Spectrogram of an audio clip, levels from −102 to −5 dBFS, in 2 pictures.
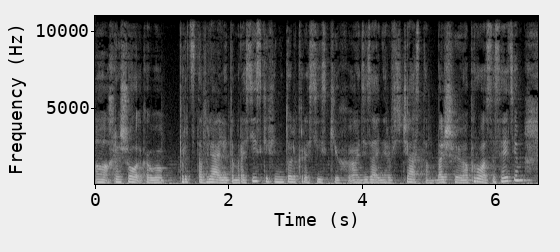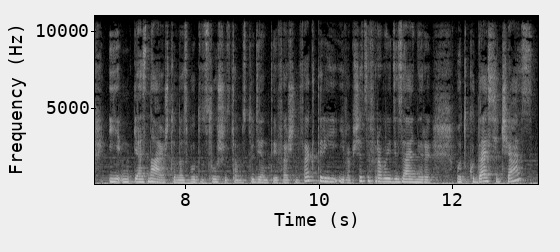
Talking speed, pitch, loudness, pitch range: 160 wpm, 175 Hz, -37 LUFS, 155-200 Hz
